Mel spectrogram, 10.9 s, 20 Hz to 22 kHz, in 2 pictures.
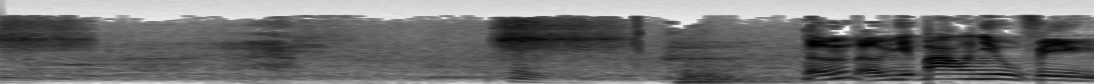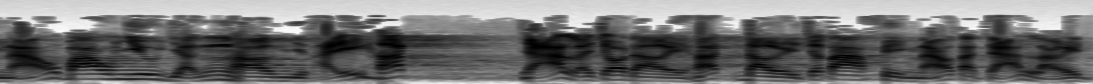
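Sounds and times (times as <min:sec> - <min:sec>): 
sharp nasal snort-like inhale: 0:00.0 - 0:01.8, 0:02.4 - 0:03.6
person breathing deeply in and out in a breathing exercise: 0:00.0 - 0:03.9
steady hiss: 0:00.0 - 0:10.9
speech: 0:02.5 - 0:02.9, 0:04.0 - 0:10.9.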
